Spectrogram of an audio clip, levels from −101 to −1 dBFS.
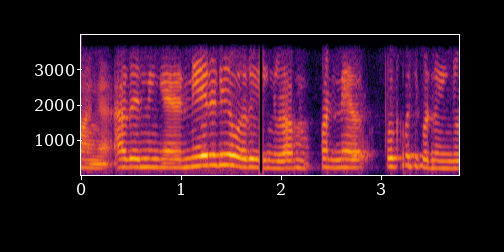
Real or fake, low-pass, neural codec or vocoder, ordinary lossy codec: real; 3.6 kHz; none; none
